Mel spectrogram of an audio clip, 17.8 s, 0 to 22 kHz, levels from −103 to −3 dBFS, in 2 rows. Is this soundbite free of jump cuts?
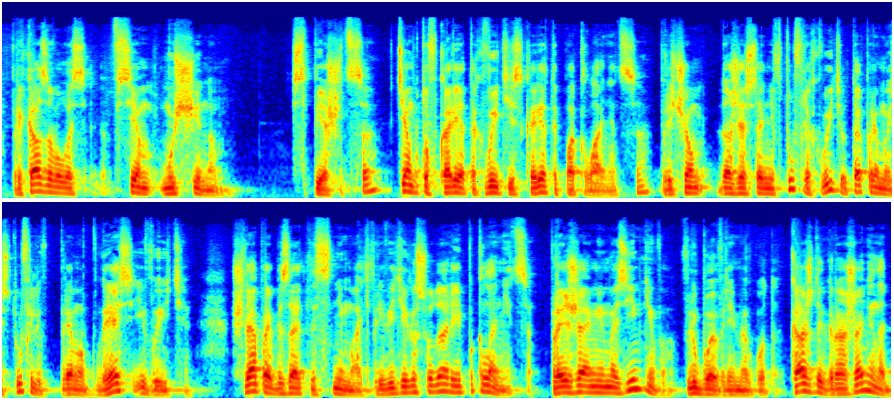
yes; 0 cuts

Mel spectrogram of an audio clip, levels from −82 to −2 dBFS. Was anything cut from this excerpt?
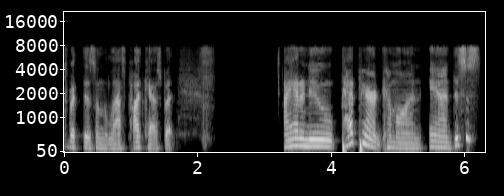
no; 0 cuts

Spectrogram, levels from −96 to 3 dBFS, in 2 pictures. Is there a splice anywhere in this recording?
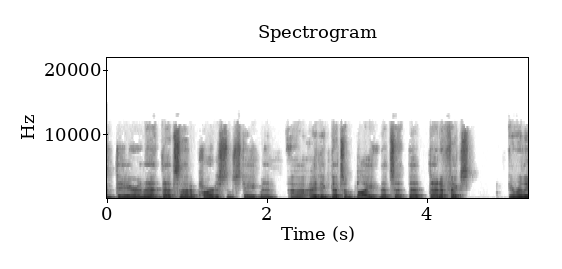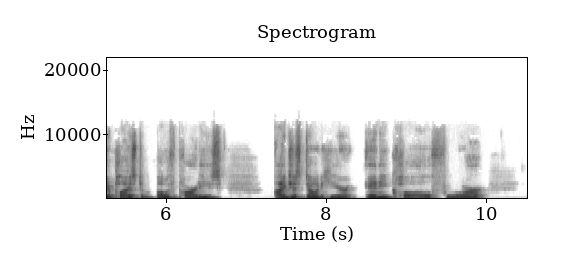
no; 0 cuts

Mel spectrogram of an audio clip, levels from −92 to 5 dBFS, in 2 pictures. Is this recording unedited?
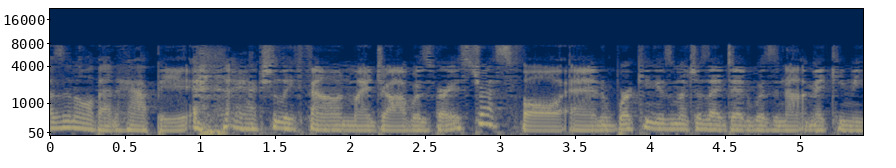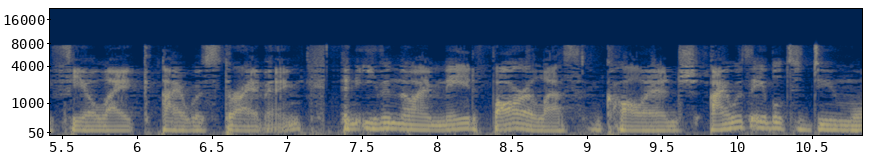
yes; 0 cuts

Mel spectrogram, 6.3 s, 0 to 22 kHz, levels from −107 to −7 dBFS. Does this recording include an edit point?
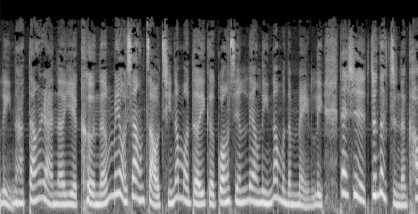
no; 0 cuts

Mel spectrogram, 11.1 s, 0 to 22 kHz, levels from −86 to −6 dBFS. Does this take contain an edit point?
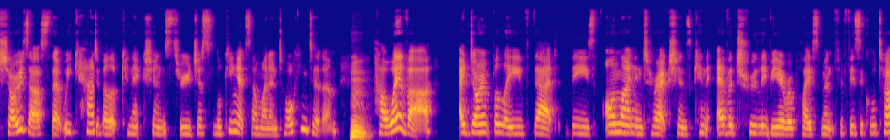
yes; 1 cut; at 1.2 s

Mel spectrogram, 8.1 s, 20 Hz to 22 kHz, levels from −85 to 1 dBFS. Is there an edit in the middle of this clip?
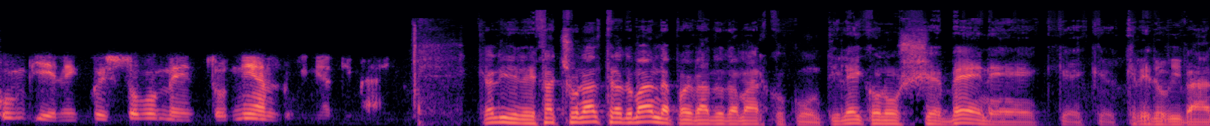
no; 0 cuts

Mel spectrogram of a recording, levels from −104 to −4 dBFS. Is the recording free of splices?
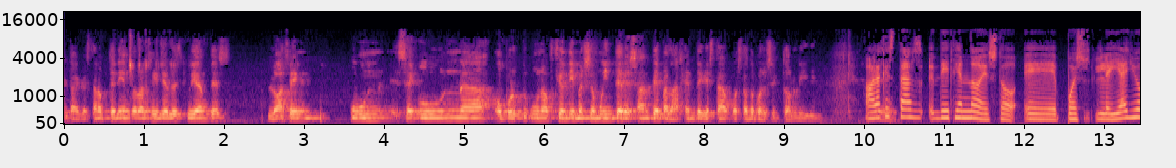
yes; 0 cuts

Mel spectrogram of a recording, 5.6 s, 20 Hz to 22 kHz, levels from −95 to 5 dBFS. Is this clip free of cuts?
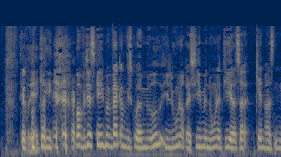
yes; 0 cuts

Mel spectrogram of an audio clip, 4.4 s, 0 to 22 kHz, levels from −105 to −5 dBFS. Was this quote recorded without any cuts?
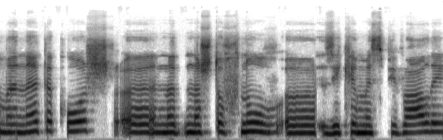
no; 2 cuts; at 1.5 s, 3.2 s

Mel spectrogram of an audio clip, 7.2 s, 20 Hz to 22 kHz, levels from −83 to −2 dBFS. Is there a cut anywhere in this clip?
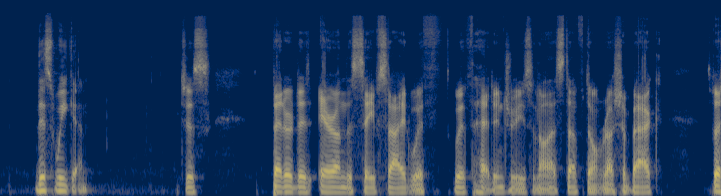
yes; 1 cut; at 1.8 s

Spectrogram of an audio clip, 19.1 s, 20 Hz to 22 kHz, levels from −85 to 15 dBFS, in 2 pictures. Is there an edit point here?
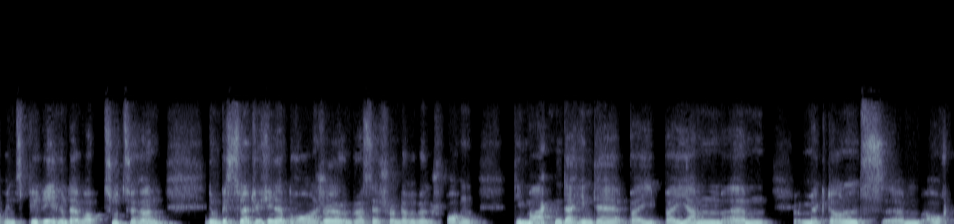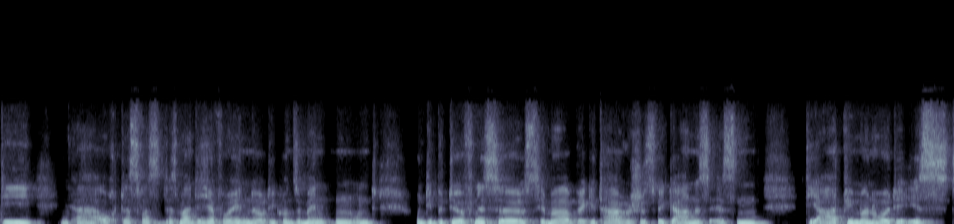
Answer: no; 0 cuts

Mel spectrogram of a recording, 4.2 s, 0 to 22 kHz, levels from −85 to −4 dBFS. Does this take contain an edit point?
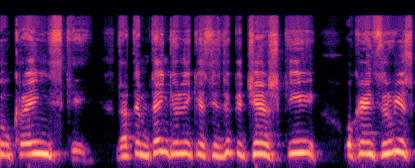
yes; 1 cut; at 1.1 s

